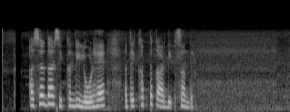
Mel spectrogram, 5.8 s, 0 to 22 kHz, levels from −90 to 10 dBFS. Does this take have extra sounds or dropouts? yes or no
no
